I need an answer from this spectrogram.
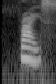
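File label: "rice", English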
